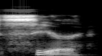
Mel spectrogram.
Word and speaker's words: soir: Therefore we have the heavenly wolf, Osiris, meaning the high eastern sun, from os, high, and soir, pronounced seer, and meaning east, hence the morning sun.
